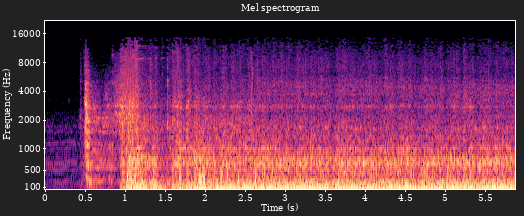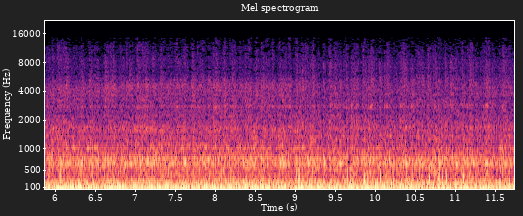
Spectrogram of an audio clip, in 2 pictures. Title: 1980 Sierra C15 Junkyard L31 Vortec 350 Summit K1107 488 510 Lift Cam Cold Start Rough Idle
